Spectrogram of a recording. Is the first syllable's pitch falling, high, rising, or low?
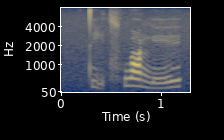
low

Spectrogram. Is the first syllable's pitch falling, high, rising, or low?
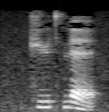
high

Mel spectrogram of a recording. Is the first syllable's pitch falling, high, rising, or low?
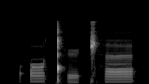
high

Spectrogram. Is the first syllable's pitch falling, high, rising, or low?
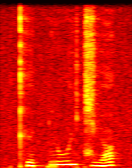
low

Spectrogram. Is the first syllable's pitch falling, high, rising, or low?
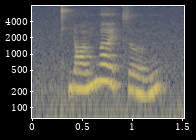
rising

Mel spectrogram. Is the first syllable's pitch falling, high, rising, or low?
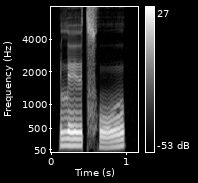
high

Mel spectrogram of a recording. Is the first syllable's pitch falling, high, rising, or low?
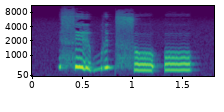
falling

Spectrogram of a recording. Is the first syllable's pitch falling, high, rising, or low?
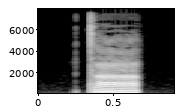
low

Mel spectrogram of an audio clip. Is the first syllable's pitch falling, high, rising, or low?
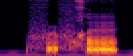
rising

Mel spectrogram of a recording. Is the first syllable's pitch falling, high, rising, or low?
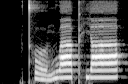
low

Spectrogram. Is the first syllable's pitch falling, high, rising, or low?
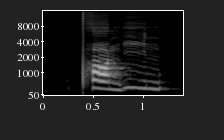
falling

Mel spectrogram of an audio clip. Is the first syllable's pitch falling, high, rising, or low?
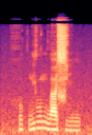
low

